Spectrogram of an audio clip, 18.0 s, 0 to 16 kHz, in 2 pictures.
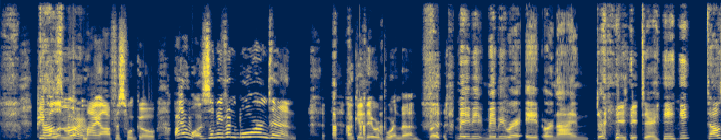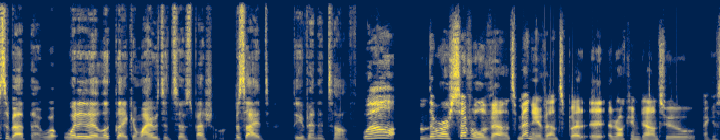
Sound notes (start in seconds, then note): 3.8 laughter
